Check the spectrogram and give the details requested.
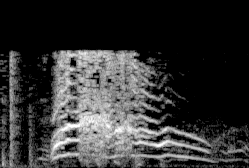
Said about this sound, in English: That bloody cat. I thought when I said that cat was never to... No. Not in the room. On the lawn. Quite still. Just looking up.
